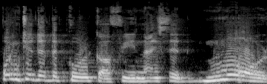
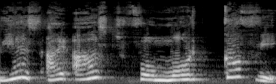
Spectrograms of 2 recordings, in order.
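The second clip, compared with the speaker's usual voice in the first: put-on high, fed-up, exasperated tone; 5 semitones higher than usual. Retelling correcting a server about an order: retelling own exasperated reply. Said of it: "I'm talking in exasperated English".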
